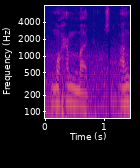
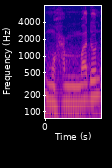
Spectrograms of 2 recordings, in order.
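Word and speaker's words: محمدًا: ng sukun ang salitang Muhammad. Ang tamang pagbigkas ay Muhammadan, hindi Muhammadun, hindi rin Muhammad.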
